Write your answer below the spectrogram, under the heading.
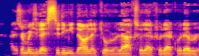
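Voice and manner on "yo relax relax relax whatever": plain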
